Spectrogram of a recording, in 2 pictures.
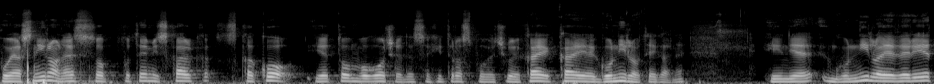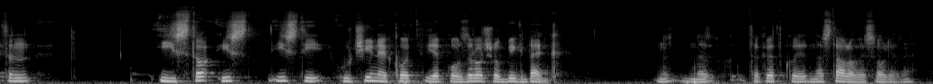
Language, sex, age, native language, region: Slovenian, male, 60+, Slovenian, Gorenjska region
